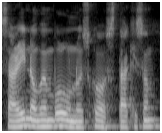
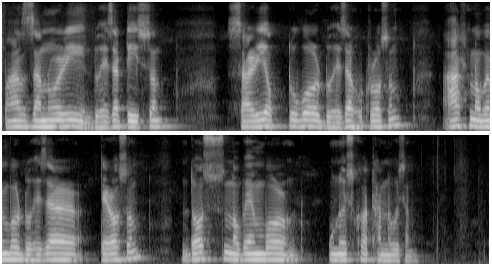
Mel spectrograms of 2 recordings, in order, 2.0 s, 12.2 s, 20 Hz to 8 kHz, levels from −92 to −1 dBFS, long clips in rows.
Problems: none marked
